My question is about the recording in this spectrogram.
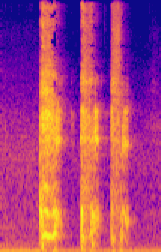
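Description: A man coughing hard: three harsh, raspy bursts in quick succession, the first the strongest, with no talk around them.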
